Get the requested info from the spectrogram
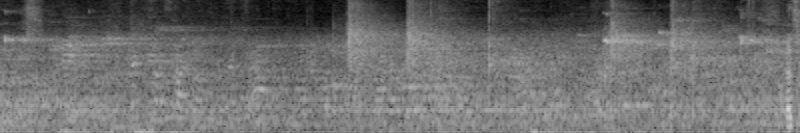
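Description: Indoor hockey play in a sports hall: several sharp clacks of sticks striking the ball, two about halfway through and two more a couple of seconds later, ringing in the hall, over faint players' voices.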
